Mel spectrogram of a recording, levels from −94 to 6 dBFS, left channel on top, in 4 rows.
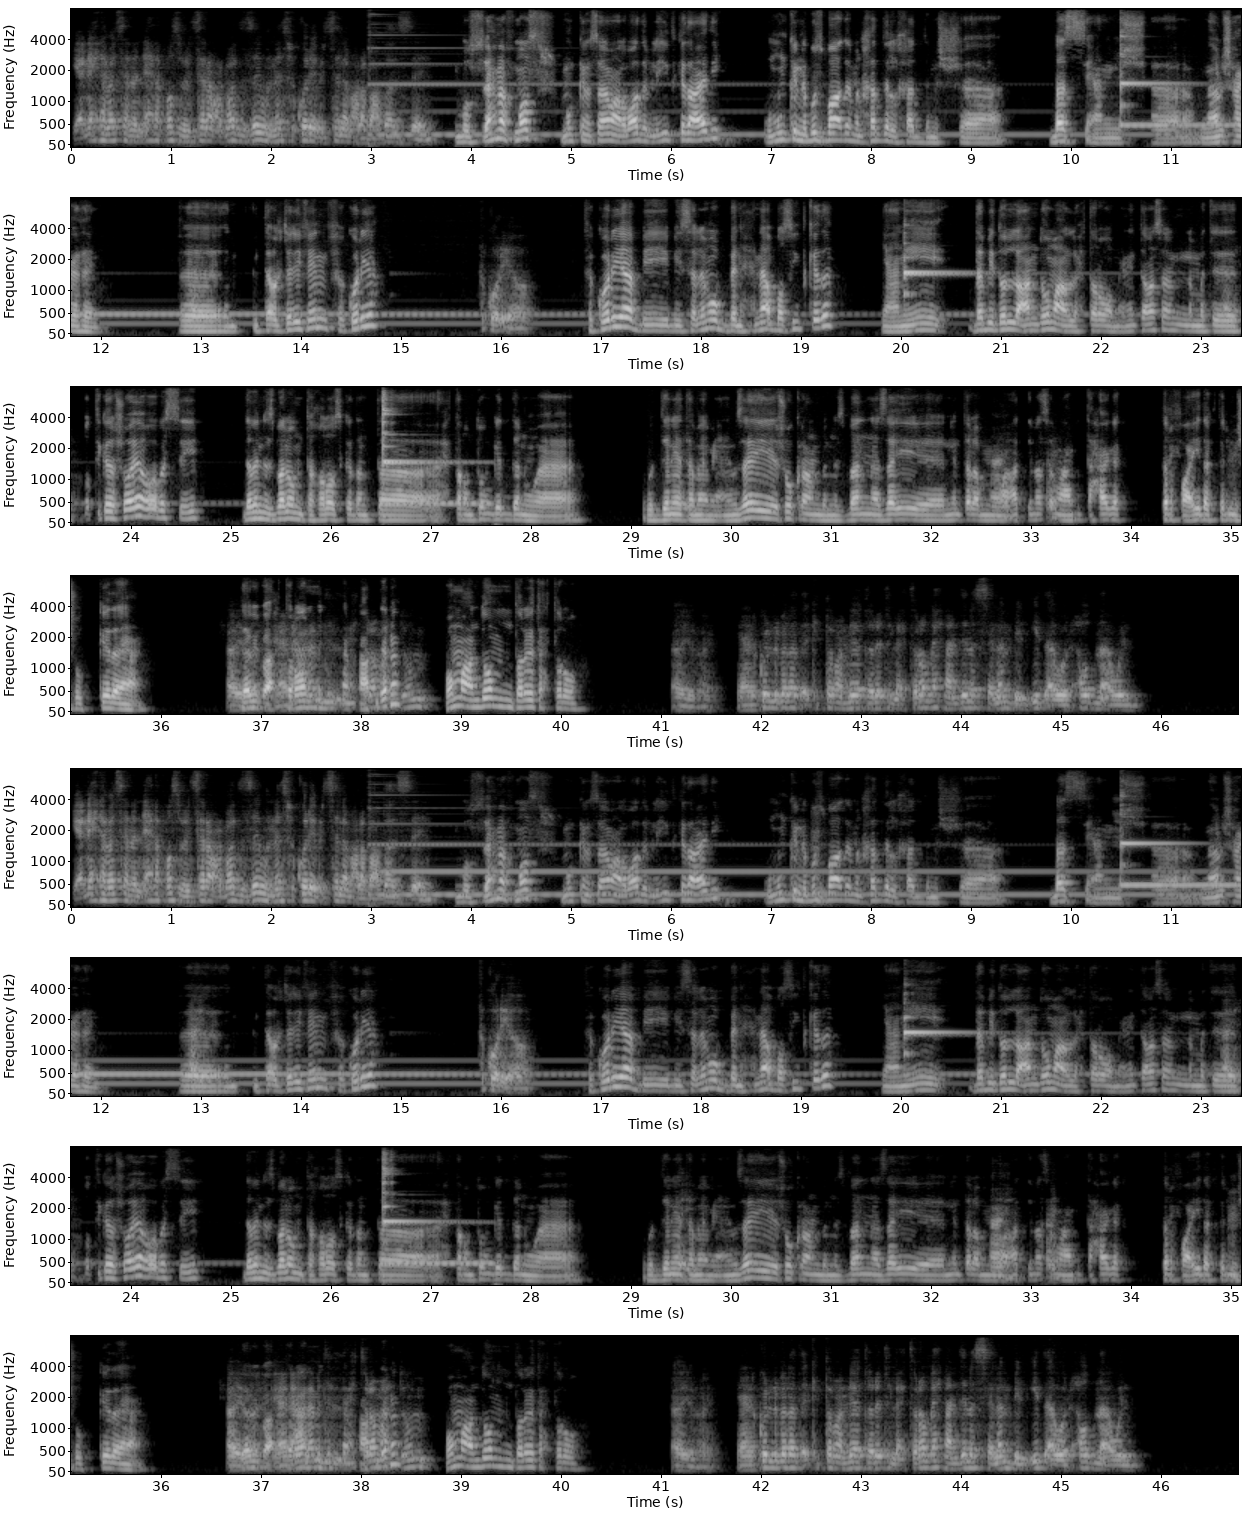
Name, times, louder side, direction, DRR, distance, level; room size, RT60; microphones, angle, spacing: voice 1, 0.0-3.6 7.4-7.6 10.4-10.6 12.9-13.1 15.9-16.3 20.3-20.4 23.2-23.4 29.4-29.6 32.6-32.8 33.1-33.3 35.0-35.1 36.6-38.6 41.1-45.7, right 1 dB, 60° right, 2.5 m, -33 dB
Musical instrument, 3.0-21.5, right 4 dB, 10° left, 6.1 m, -47 dB
voice 2, 3.8-6.5 6.9-9.3 9.8-12.0 12.8-14.8 16.9-19.3 19.8-20.4 20.7-23.4 23.7-24.7 25.1-28.5 29.1-33.9 34.3-35.8 36.8-38.4 38.8-40.2, left 6 dB, 85° left, 0.5 m, -27 dB
sound 1, 10.5-19.4 20.0-25.1 26.5-27.6, left 1 dB, 40° left, 2.0 m, -35 dB
17.0 x 6.2 x 2.2 m
head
